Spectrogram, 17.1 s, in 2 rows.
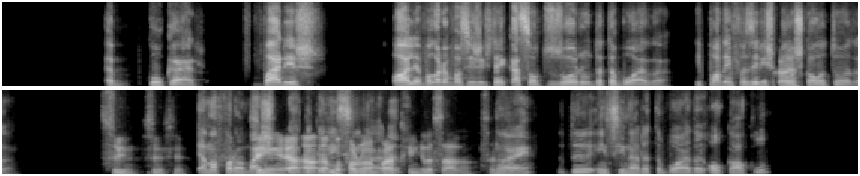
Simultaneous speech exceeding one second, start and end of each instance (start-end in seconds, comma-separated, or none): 11.0-12.4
